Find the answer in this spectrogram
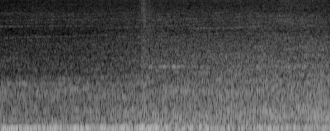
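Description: Dramatic background score: a steady low rumbling drone with faint sustained tones over it, and a brief swish about two seconds in.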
